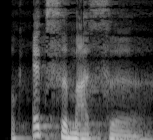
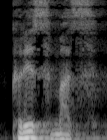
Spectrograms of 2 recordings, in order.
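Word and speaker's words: Xmas: 제 강단 앞에 여러분 읽기에는 엑스마스 그렇게 읽을 수 있는데 그렇게 읽으면 안 됩니다. 엑스마스가 아닙니다. 크리스마스입니다. 크리스마스.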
